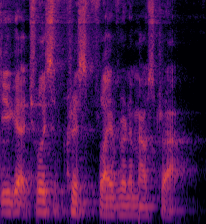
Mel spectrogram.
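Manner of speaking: ordinary talk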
